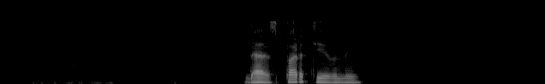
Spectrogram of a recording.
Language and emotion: Russian, neutral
